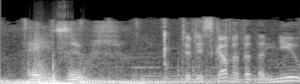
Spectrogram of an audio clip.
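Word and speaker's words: Jesús: sanskrit and in it the spelling of jesus is pronounced hey zeus to discover that the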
